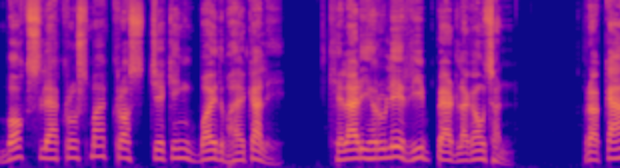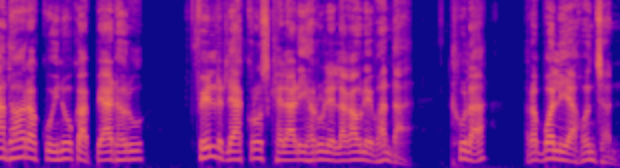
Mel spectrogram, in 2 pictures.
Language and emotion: Nepali, neutral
